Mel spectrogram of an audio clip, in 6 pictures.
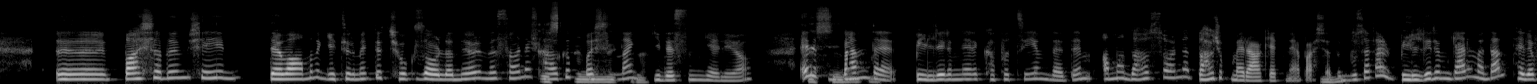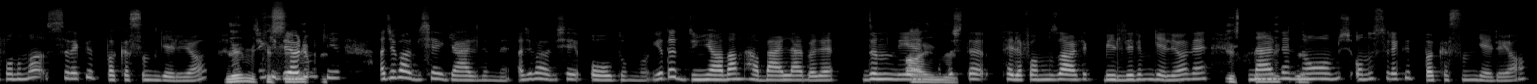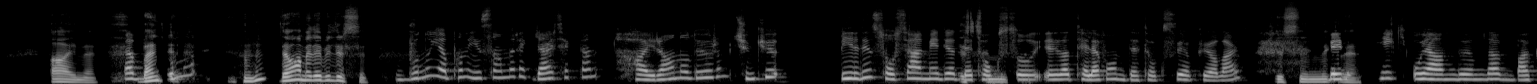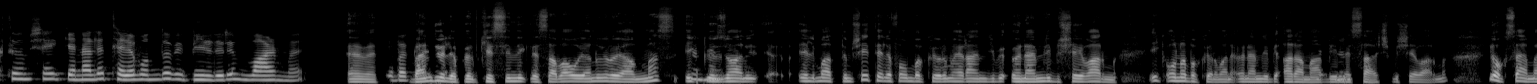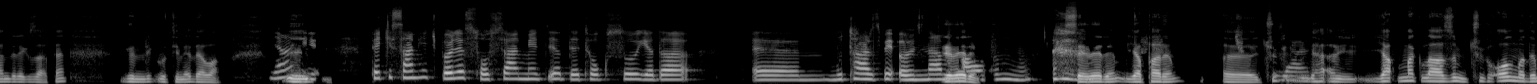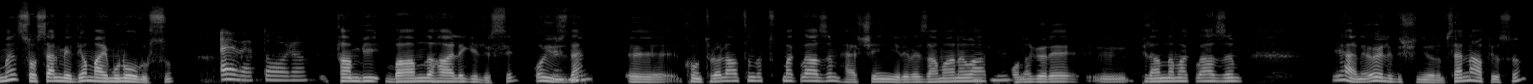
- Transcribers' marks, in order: other background noise; tapping; unintelligible speech; chuckle
- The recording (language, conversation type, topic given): Turkish, unstructured, Telefon bildirimleri işini böldüğünde ne hissediyorsun?
- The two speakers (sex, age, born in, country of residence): female, 20-24, Turkey, Poland; male, 30-34, Turkey, Germany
